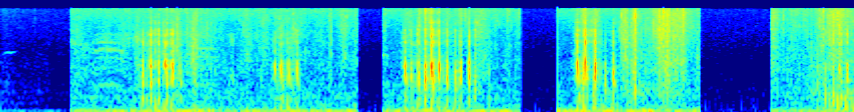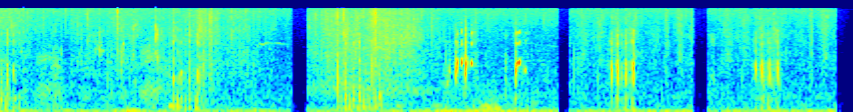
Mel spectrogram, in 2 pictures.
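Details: Capybara, world's largest rodent, heard in a string of separate short bursts split by abrupt silent gaps: rough grunting and huffing noises mixed with brief squeaky, nasal tones, some bursts louder and harsher than others.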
